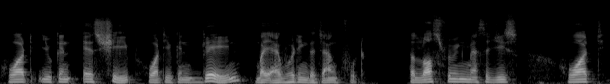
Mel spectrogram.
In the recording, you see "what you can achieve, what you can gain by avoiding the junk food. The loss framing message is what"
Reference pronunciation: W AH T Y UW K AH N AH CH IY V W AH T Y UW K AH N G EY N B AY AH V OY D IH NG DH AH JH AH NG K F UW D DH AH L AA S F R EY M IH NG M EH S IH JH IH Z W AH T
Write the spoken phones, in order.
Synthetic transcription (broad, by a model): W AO T Y UW K AH N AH SH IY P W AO T Y UW K AH N G EY N B AY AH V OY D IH NG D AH JH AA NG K F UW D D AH L AA S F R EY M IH NG M EH S IH JH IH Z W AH T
